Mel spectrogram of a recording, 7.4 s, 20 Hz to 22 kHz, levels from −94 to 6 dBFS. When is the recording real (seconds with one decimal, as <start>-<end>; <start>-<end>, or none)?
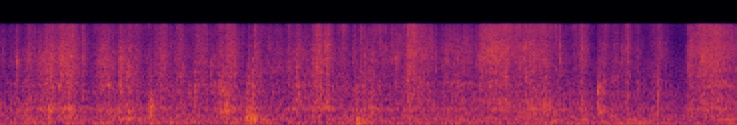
1.5-1.9; 5.7-7.4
